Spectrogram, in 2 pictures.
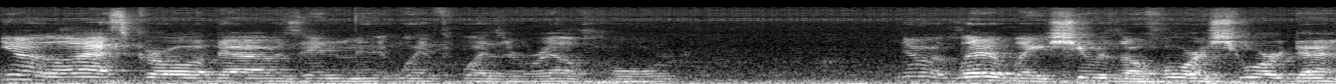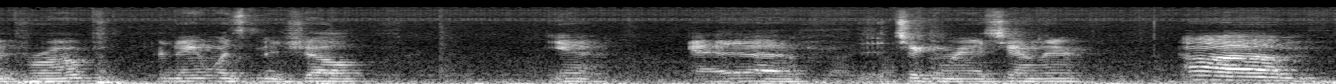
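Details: Speech of a man who reports a rare disease he calls cerebral ataxia; ataxic dysarthria.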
